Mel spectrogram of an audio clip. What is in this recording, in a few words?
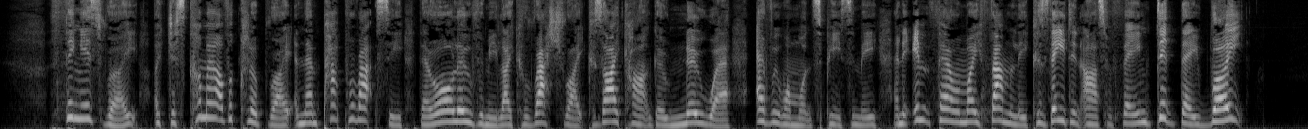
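west country accent, female voiceover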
